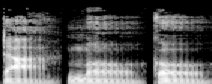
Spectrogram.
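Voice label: "tamoko", concatenated syllables; Affixing experiment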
